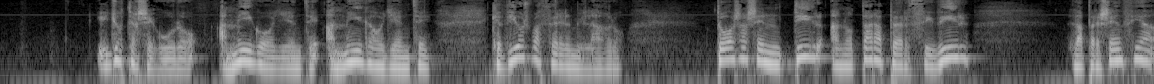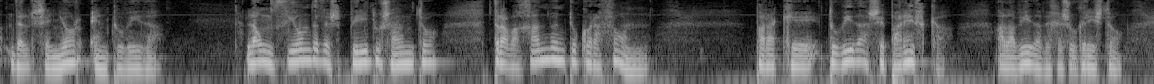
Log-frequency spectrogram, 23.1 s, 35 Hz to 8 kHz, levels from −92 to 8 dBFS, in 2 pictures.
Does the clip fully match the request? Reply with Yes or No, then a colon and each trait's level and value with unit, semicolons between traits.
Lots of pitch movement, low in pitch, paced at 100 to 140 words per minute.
Yes: wide, 6.6 semitones; low, 125 Hz; average, 130 wpm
